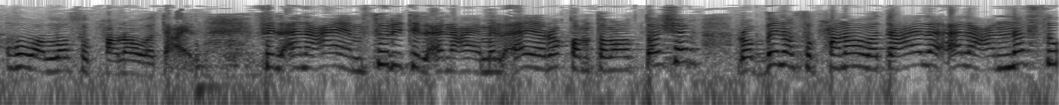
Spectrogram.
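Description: A woman with an Egyptian Arabic accent giving an earnest religious talk, slowing down to recite verses. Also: high-pitched, bright, forceful tone, slight background noise. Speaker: religious speaker.

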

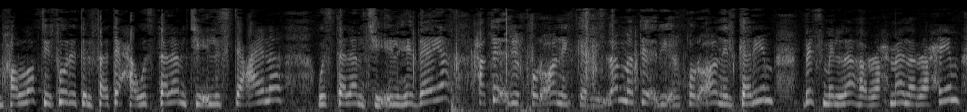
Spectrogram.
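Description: Fast, high-voiced Egyptian woman teaching. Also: fairly bright tone, breathy edge. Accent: Egyptian Arabic. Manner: earnest, speaks straight to her listeners. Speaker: religious teacher. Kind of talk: religious lesson to women.

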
